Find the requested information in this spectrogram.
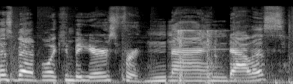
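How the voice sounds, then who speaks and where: A man talks in a high pitch with ordinary pitch variation. The sound is dry with no echo, and music plays clearly in the background. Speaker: food reviewer. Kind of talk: casual vlog chat. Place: car. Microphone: phone near.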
